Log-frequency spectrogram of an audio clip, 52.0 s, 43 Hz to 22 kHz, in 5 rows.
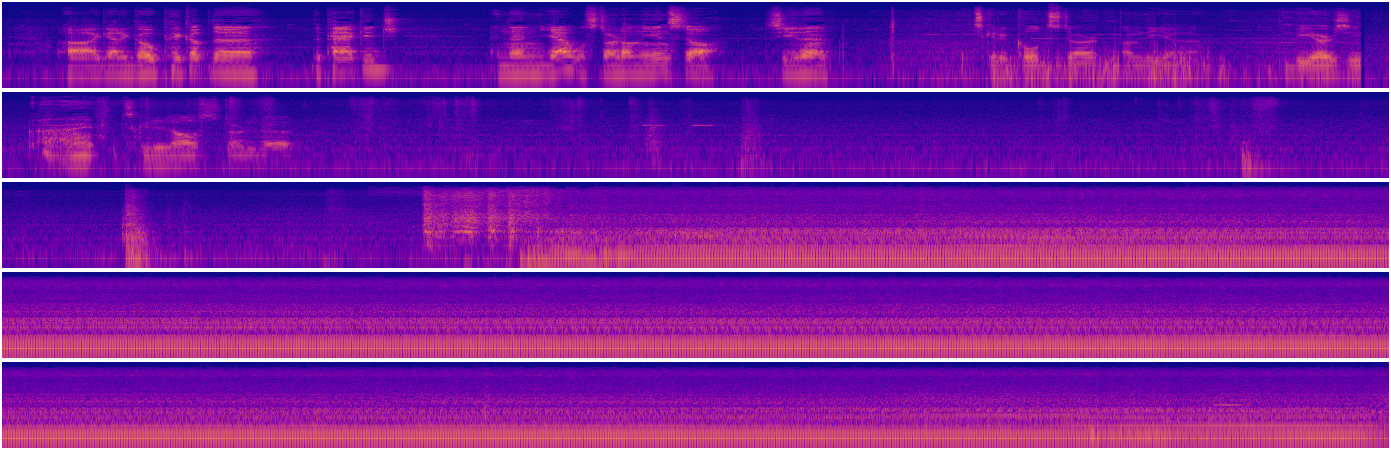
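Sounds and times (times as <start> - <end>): car engine idling: 23.8 - 52.0.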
